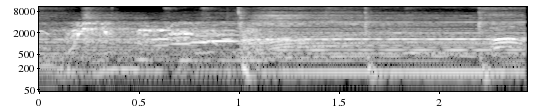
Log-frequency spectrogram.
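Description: Live band music with steady sustained tones; a low held note comes in about a second in.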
